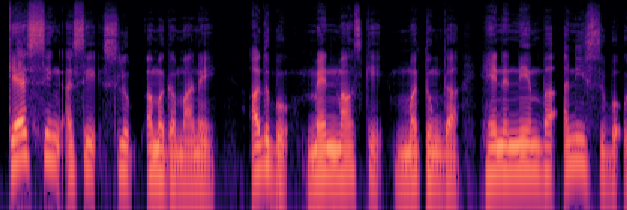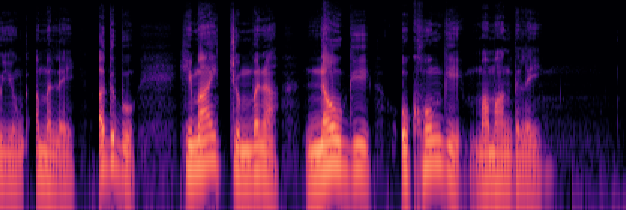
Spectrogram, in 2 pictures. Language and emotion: Manipuri, neutral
